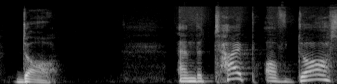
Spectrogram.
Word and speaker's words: DAW: audio workstation or daw usually pronounced as one word doll and the type of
